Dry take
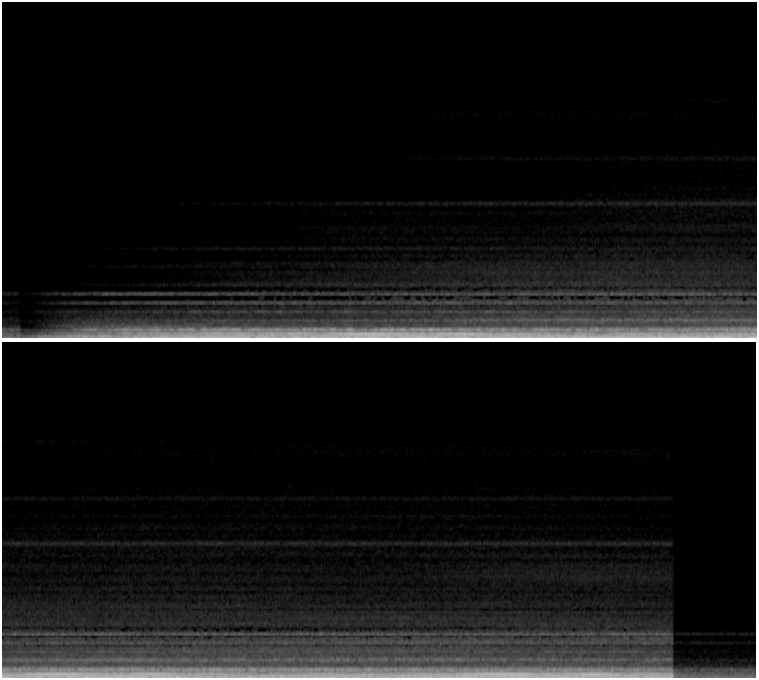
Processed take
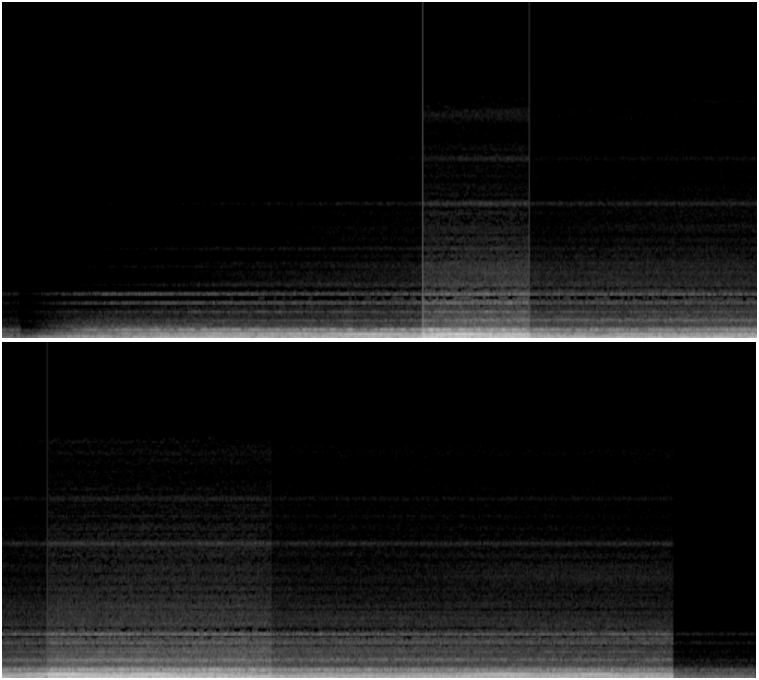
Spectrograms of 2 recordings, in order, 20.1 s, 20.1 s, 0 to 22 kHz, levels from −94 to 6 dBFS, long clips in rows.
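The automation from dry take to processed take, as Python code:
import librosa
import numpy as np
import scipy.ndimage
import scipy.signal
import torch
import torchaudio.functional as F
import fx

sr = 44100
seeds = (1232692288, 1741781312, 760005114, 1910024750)

y = fx.gain(x, sr, db=fx.steps((0.0, -2.0), (5.61, 8.0), (7.03, -2.0), (10.68, 5.0), (13.66, -1.5)))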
